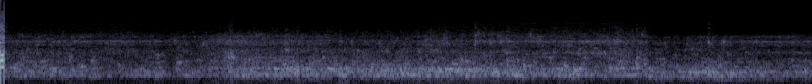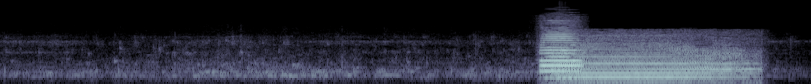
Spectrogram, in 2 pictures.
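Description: Faint background murmur, then near the end a sudden, loud, steady horn-like blast about a second long that cuts off abruptly.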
